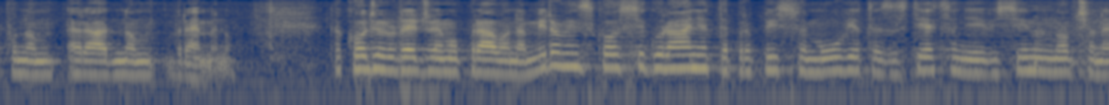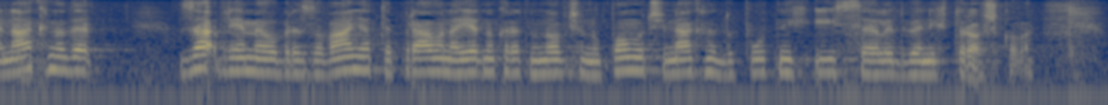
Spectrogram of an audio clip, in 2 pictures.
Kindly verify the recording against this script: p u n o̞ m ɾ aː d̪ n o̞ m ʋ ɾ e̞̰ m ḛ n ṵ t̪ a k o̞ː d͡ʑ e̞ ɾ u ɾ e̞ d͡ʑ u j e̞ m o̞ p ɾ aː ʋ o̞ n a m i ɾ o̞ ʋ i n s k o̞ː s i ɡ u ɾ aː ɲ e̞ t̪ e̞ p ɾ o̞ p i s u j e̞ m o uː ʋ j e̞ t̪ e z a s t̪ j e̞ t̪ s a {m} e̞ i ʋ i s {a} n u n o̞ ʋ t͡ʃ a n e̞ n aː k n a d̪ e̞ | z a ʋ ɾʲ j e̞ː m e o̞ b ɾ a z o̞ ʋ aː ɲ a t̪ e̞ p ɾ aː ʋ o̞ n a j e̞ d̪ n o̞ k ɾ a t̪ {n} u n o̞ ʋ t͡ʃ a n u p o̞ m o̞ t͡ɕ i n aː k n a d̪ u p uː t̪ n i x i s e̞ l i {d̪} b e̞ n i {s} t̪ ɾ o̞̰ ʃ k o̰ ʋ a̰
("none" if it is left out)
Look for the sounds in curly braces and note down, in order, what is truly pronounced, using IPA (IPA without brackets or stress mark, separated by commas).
ɲ, i, n, d̪, x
